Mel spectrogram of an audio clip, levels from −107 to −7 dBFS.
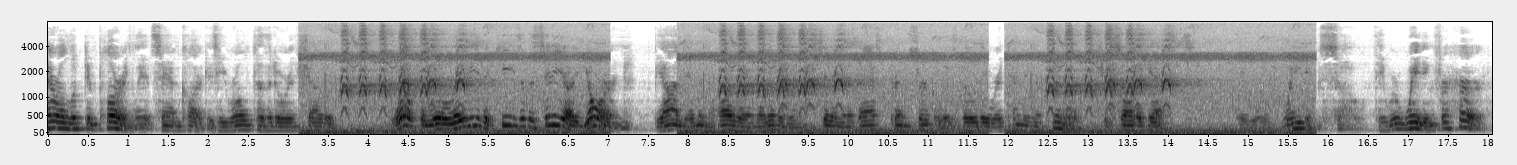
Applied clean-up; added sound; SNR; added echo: none; Crow; 6 dB; reverberation time 0.4 s.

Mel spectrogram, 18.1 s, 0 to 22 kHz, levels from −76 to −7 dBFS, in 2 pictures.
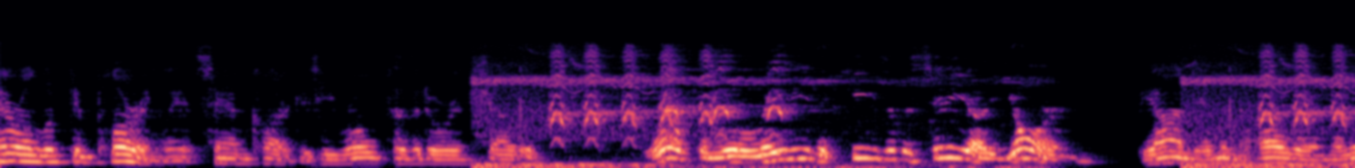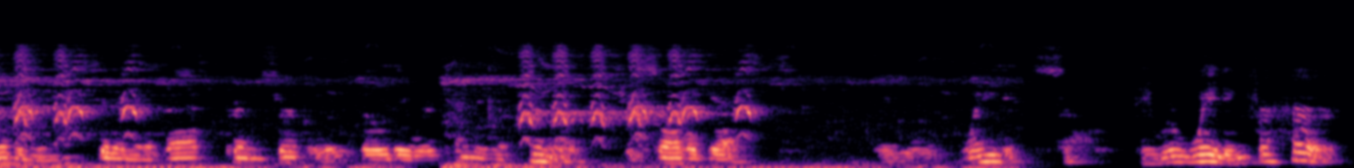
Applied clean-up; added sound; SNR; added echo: classical method WPE with log-MMSE.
